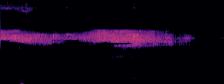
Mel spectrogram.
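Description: Near silence with a faint, steady, high-pitched chirring like insects at night, which fades out in the last half second.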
